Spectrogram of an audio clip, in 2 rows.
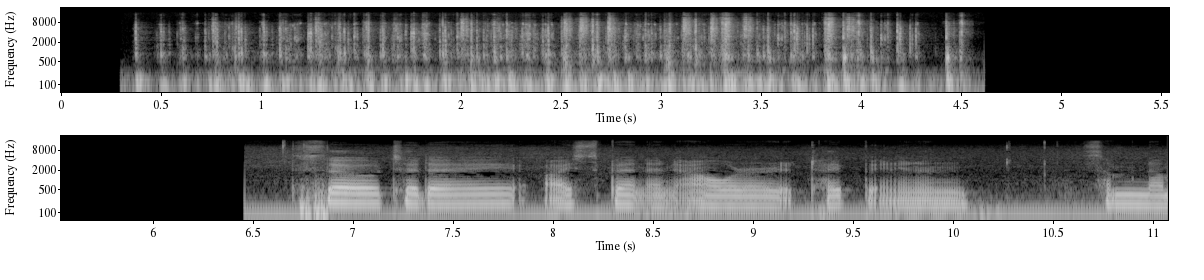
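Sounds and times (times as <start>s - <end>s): fast typing on computer keyboard: 0.4s - 4.6s.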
